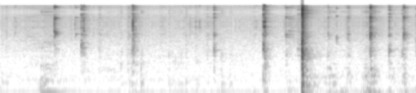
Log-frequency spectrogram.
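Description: Clicks and light metallic clatter of a car stereo's sheet-metal casing and plastic parts being handled and pried apart by hand, with one sharp knock about three seconds in.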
